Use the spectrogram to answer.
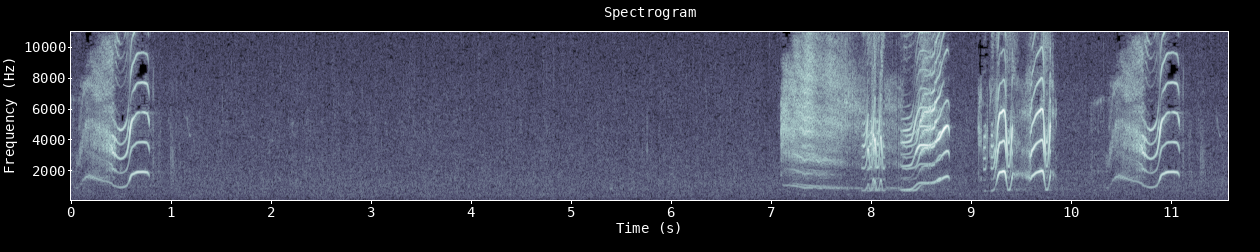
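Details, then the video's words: Northern lapwing, a crested wader of open grassland, farmland and wetlands, giving harsh, wheezy calls that slur sharply up or down, a single call first, then a burst of several after a pause. "Northern Lapwing Song"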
